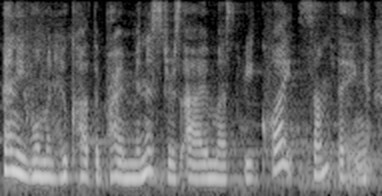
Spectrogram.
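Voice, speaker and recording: A woman's voice: mid-range voice, moderate pace, warm tone, lightly acted. A woman playing a cruel, mocking noblewoman who taunts in a sneering tone, in a game cutscene. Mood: taunting. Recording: reverberant game audio with music.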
